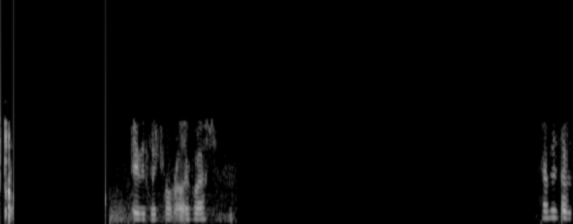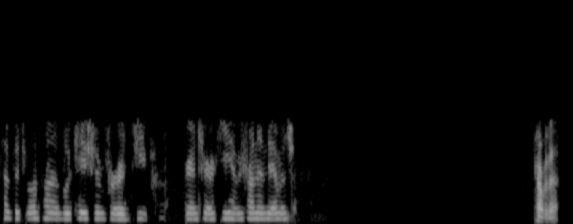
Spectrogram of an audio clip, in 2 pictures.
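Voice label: Police Southwest District Dispatch, p25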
